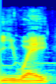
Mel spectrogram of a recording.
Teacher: Okay, so we have this verb 以为。对。 That's third tone, second tone.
